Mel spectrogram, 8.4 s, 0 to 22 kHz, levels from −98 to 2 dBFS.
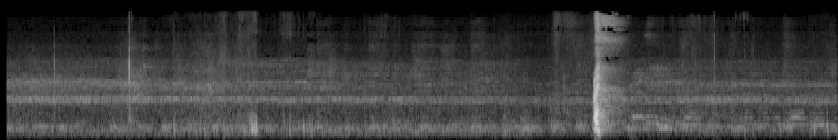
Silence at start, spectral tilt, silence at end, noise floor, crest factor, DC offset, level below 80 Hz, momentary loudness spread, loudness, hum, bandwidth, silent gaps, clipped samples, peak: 0.1 s; -2.5 dB/octave; 0 s; -54 dBFS; 34 dB; under 0.1%; -88 dBFS; 19 LU; -29 LUFS; none; 16 kHz; none; under 0.1%; -4 dBFS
